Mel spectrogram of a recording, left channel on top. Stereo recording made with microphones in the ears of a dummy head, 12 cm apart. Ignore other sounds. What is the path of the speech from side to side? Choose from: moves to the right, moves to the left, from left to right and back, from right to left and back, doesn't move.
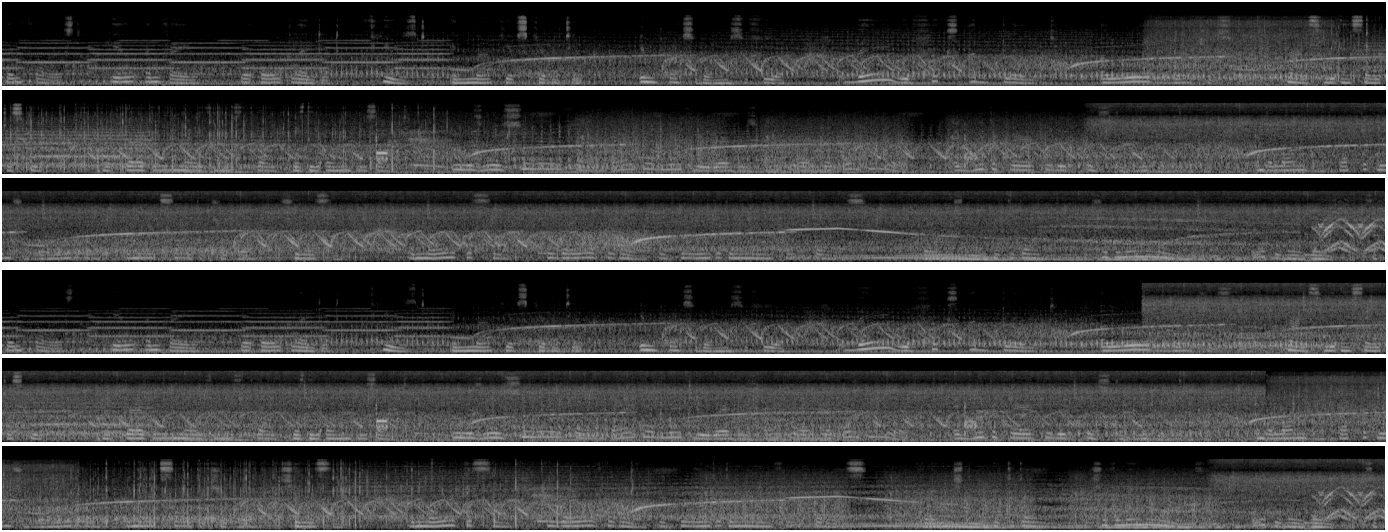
moves to the right.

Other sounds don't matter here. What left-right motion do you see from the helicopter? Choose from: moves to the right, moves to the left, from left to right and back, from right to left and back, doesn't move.
moves to the right.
